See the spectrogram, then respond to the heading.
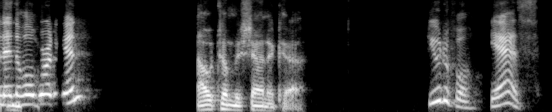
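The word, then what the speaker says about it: Automechaniker: Automechanica. Beautiful. Yes. Automechanica.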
